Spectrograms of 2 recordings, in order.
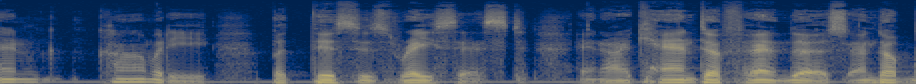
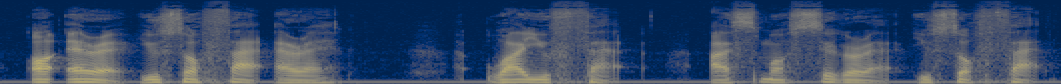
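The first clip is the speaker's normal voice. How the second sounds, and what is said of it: Fake Chinese accent. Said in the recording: “That's not his real accent, by the way. Jimmy O. Yang is putting on a fake Chinese accent”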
